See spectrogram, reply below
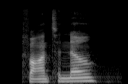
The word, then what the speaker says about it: Fontenot: Yeah, and then the dudes that helped make some of those decisions, we got general manager Terry Fontenot. It's a silent T.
